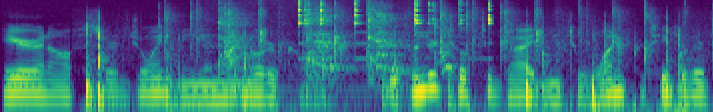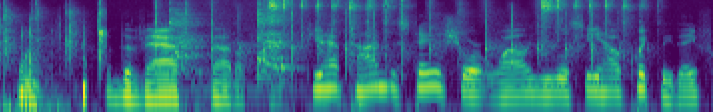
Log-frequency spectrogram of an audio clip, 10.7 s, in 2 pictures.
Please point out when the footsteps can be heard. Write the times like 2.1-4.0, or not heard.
0.6-6.0.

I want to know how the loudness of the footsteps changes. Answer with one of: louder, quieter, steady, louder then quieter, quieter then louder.
quieter then louder.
